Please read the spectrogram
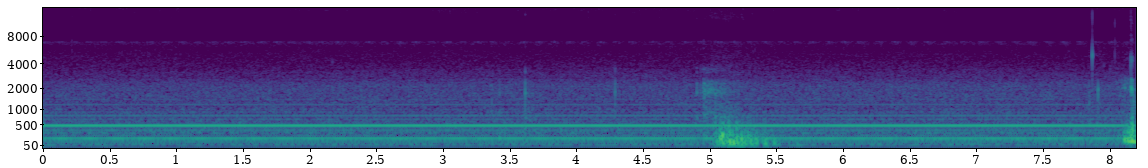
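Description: A steady electrical hum with a clear, pure tone in the recording's background. A brief low sound comes about five seconds in.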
